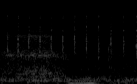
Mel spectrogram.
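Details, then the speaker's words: Samebike L026 e-bike after fitting and evenly tightening new disc brakes: wheel spinning down with only even freehub clicking and no rotor scraping; normal, no brake rub. "so as all you can hear is the clicking now there's no rub there at all that's the way we want it to be"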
